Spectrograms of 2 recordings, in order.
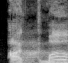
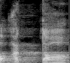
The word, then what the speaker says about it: आत्मा: कंजंग consonant होता है, जोड़ाक्षर, वो ठीक से उच्चारण नहीं कर सकते। जैसे आत्मा होगा तो आत्मा को अत्ता कहेंगे, तत्वमसी होगा तो तप तमसी कहेंगे।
